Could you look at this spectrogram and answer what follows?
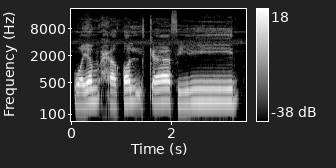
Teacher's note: یہ والا قاف موٹا پر کر کے پڑھیں گے نقطے والا، جبکہ یہ کش والا کاف باریک پڑھیں گے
